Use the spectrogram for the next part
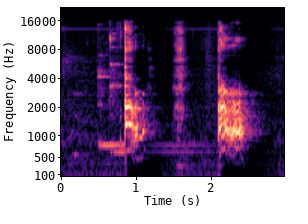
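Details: Pomeranian, a female pet dog, barking at the doorbell, recorded on a Panasonic SDR-S50 camera: two sharp, bright barks about a second apart with a faint chime and background hum.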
